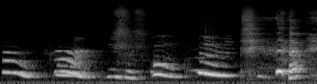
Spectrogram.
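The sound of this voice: With a slight echo, someone performs a put-on character voice at an extremely high pitch.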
